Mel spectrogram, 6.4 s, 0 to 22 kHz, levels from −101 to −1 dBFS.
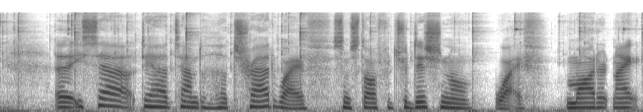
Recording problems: machinery noise; noticeable; throughout; 15 dB below the speech

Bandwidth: 13.5 kHz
